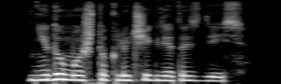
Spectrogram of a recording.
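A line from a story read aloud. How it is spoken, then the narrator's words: Tired. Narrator (Russian): устало произнес Женя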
